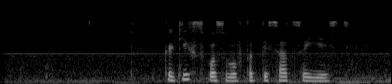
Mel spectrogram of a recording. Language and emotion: Russian, neutral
